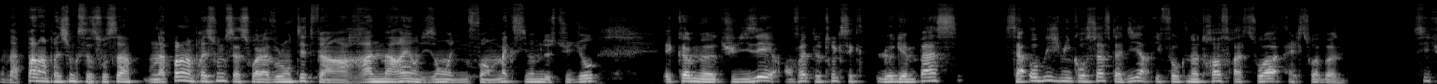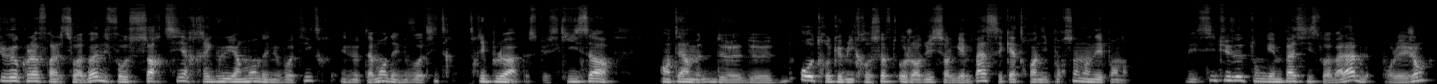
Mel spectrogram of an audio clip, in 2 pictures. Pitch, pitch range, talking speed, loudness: 125 Hz, 115-145 Hz, 240 wpm, -25 LUFS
